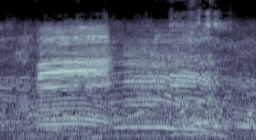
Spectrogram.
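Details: Sahiwal bull calves at Raniganj cattle market in Dinajpur district, Bangladesh; a drawn-out, wavering moo that rises and falls over two seconds, with a second lowing voice overlapping, amid crowd chatter.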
